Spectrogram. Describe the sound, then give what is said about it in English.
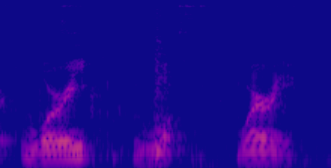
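Dogs squabble with three short, whiny yelping vocalizations separated by brief pauses, moderately loud against a quiet background. “Dogs, stop fighting.”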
